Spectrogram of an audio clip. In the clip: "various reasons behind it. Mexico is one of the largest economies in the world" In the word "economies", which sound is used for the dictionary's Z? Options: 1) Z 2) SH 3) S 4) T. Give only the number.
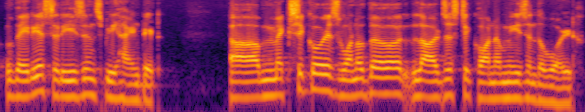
1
